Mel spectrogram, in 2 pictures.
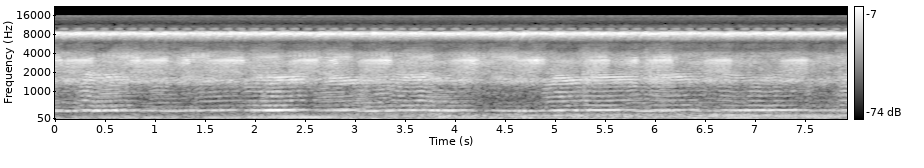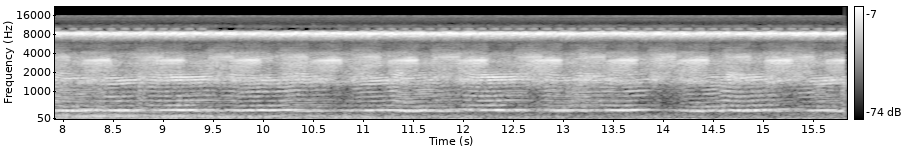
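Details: Many frogs calling for rain, a dense overlapping chorus of rapid, pulsed, nasal croaks throbbing continuously, with a steady high-pitched insect whine above and a faint low rumble early on.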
